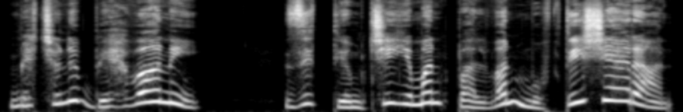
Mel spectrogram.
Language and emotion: Kashmiri, surprised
